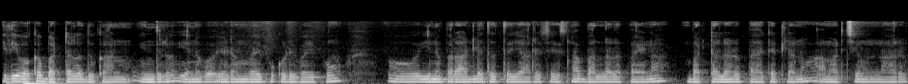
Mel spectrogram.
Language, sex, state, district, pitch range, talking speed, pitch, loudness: Telugu, male, Telangana, Hyderabad, 115-125 Hz, 110 wpm, 120 Hz, -18 LUFS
